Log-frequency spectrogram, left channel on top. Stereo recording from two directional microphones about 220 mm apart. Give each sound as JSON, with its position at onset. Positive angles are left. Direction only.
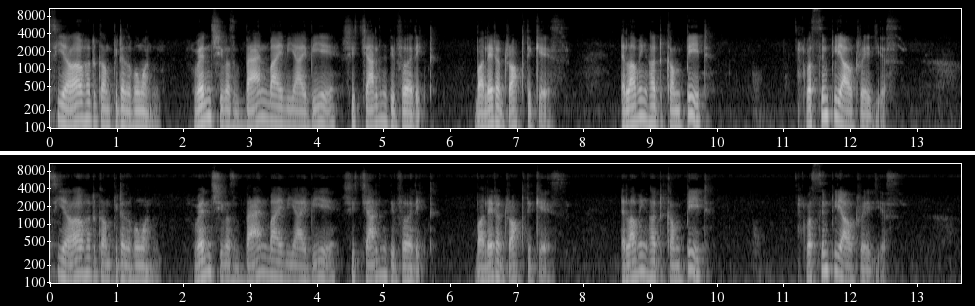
{"t": 0.0, "sound": "speech", "side_deg": 35}
{"t": 11.2, "sound": "speech", "side_deg": 35}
